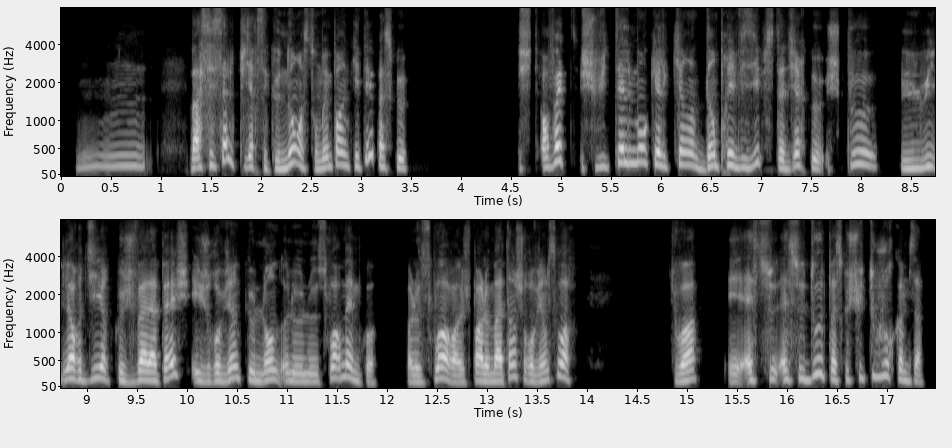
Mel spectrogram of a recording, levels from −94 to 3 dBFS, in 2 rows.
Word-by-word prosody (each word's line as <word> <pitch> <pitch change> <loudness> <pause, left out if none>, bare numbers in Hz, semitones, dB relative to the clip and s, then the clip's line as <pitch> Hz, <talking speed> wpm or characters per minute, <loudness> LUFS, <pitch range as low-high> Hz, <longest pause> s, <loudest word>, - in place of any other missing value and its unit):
Mmh. 190 +2 -10 0.5
Bah, - - +7
c'est 210 - -4
ça 290 +10 +2
le 290 - -4
pire, 185 -1 -4
c'est 150 - -9
que 145 - -5
non, 230 - +2
elles - - +1
se 155 - -14
sont 145 - -5
même 170 +4 -1
pas 225 - +3
inquiétées 190 -1 -3
parce 185 -2 -2
que, 160 -2 -1 1.1
ch - - -6
en 165 - +4
fait 275 0 +6
je - - -6
suis 175 0 -7
tellement 250 +3 +2
quelqu'un 215 0 +2
d'imprévisible, 185 - -1
c'est-à-dire 160 +6 -2
que 155 -3 -3
je - - -8
peux 215 -3 -3 0.2
lui 155 +5 -2
leur 180 0 +5
dire 180 +2 -1
que 150 - -4
je 120 - -9
vais 165 - +7
à - - +7
la 150 -1 +7
pêche 230 - +1
et 145 - -2
je 130 -2 -5
reviens 160 +8 0
que 165 - -5
le 140 - -2
lend 165 +2 +1
le 140 -2 -2
le 135 0 -4
soir 195 +7 0
même 200 -10 0
quoi. 110 - -5 0.3
Enfin - - -2
le 125 - -1
soir, 175 +1 +5
heu, - - -1
je 120 - -13
pars 145 - +5
le 135 - +4
matin 135 +10 +4
je - - -8
reviens 135 +1 0
le - - -8
soir, - - +1 0.9
tu - - -14
vois? 160 +5 +5 0.3
Et 135 - -3
elles 150 - +2
se 175 - -8
elles 155 - 0
se 185 - -6
doutent 260 +11 -2
parce 160 -3 0
que 165 - -10
je - - -8
suis 195 - -8
toujours 220 +3 -4
comme 170 -4 -2
ça. - - -3
170 Hz, 260 wpm, -24 LUFS, 150-195 Hz, 1.1 s, Bah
